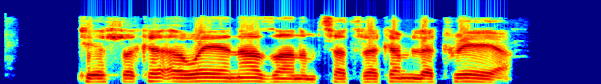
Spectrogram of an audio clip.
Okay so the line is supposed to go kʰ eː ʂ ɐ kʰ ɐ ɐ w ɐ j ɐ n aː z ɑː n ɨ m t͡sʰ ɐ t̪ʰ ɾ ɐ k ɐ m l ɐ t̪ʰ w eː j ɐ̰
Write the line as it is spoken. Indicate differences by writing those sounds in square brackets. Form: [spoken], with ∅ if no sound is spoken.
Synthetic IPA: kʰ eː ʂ ɐ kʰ ɐ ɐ w ɐ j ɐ n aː z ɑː n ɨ m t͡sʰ ɐ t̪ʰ ɾ ɐ k ɐ m l ɐ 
